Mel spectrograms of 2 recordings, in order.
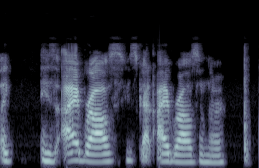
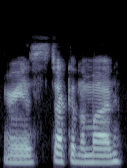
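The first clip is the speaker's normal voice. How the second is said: plain reading voice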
